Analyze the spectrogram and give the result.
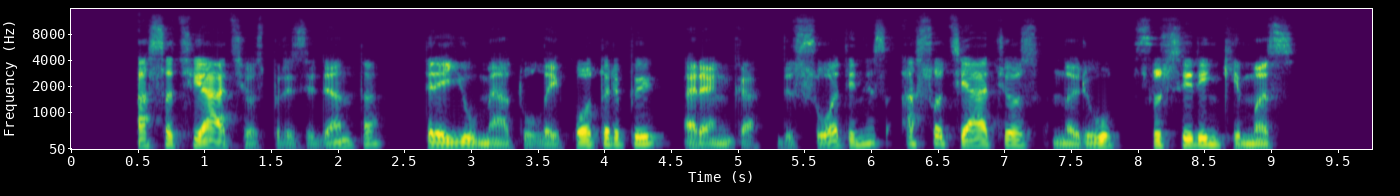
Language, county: Lithuanian, Kaunas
